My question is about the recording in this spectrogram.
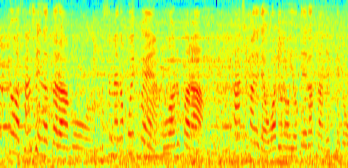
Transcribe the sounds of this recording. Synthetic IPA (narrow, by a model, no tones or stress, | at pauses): kkʲo̞ːβasãɰ̃ɕĩnd̪at̪ːaɾamoː | mɯ̟sɨme̞no̞ko̞ikɯ̟ẽɰ̃o̞βaɾɯ̟kaɾa | sãɰ̃ɕimad̪e̞d̪e̞o̞βaɾʲino̞jo̞t̪e̞ːd̪at̪ːãnd̪e̞sɨ̥ke̞d̪o̞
